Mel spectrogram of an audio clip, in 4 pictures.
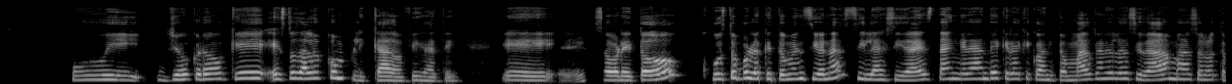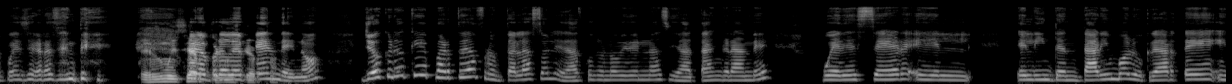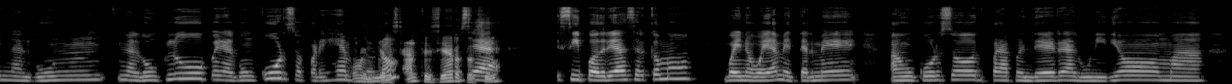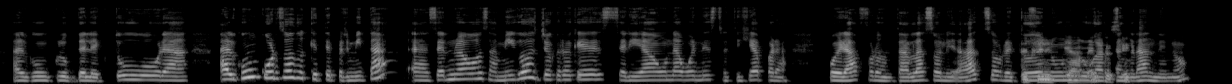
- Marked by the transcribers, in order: chuckle
- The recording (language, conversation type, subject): Spanish, podcast, ¿Cómo afrontar la soledad en una ciudad grande?
- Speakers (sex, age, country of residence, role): female, 20-24, United States, guest; male, 25-29, United States, host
